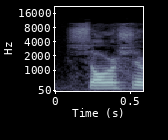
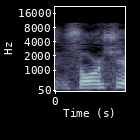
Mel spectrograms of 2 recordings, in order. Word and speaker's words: Saoirse: ¿Estás seguro que esa es la pronunciación? – Saoirse Ronan. Así es, Saoirse Ronan. Tienes que hacerlo como inglés. Como inglés, como escocés.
